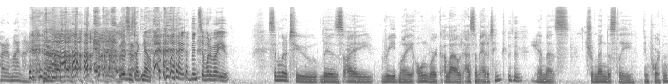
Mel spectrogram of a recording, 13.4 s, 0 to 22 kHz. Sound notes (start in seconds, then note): 0.6 all laughing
